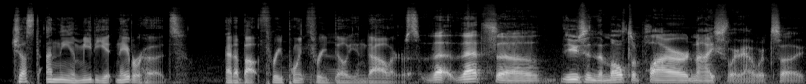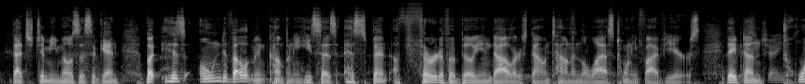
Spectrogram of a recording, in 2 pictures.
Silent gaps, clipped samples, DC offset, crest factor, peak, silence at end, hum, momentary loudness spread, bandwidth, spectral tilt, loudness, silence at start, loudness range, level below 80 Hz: none; under 0.1%; under 0.1%; 22 dB; 0 dBFS; 0 s; none; 11 LU; 19 kHz; -4.5 dB/octave; -22 LUFS; 0.15 s; 6 LU; -42 dBFS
